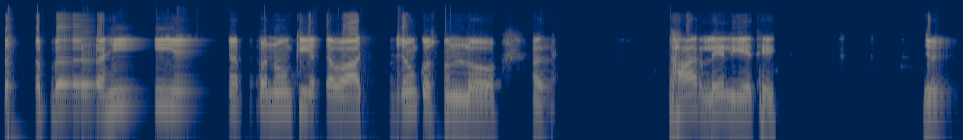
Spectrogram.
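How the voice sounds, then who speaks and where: A man with a fairly high voice recites his poem on a video call, slowly and deliberately, repeating each line twice. The sound is dry and close. His voice keeps breaking up and dropping out over a bad internet connection. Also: fairly even intonation, a bit bright, clear, resonant tone, no echo, soft background music, rough recording. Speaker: poet.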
